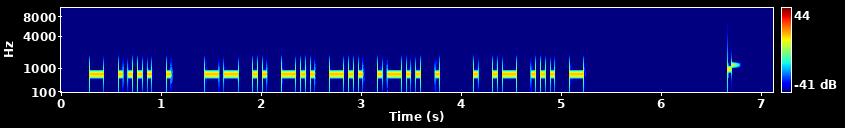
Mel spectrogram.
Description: Morse code, heard as a keyed tone, about 25 wpm, 700 Hz. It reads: THE MIDDLE EAST
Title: Sets of 3 Words 25wpm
